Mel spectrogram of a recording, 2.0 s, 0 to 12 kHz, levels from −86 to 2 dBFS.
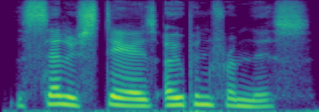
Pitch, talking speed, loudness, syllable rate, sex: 215 Hz, 180 wpm, -16 LUFS, 5.1 syllables/s, female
